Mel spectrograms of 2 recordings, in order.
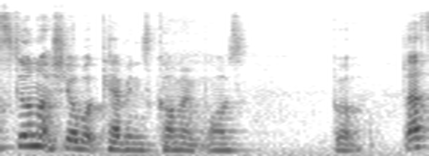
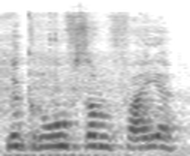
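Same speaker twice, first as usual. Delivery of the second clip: Geordie attempt; 4 semitones higher, much slower than usual. Shown as a demonstration. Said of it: "Oh, like that".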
